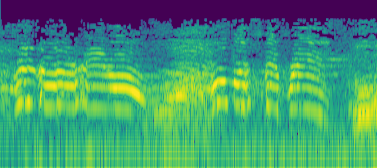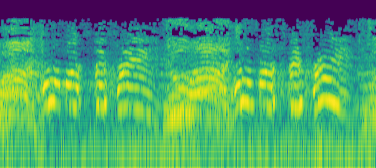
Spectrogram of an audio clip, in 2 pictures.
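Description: A crowd of protesters chants a name in unison, loud and close, the shout repeating in a steady rhythmic cadence with brief gaps between each call.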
